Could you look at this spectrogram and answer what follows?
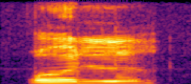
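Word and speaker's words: قُلْ: Qul and kul. Qul means say. Kul means eat. So if you pronounce kaf as a qaf or qaf as a kaf, you're going to change the meaning, right?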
